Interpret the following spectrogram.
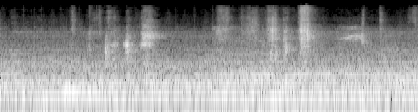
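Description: Kitchen knife cutting mandarins on a wooden cutting board: a series of light, irregular taps and clicks.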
